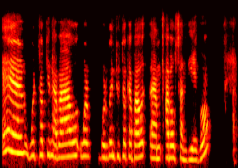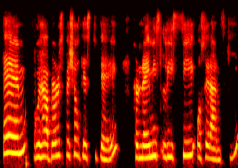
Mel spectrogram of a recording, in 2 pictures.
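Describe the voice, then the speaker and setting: A woman's voice: sits high, normal speed, bright, forceful tone, no echo. Woman podcast host, dry sound. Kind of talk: interview hosting.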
